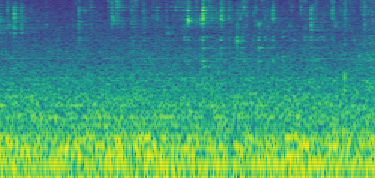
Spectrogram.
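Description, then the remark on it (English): A steady trickle of liquid pours into a container, with soft splashing and dripping. It is fairly faint and continuous, and no one speaks. “I should have got a bigger one, but I'm going to pour that in here.”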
